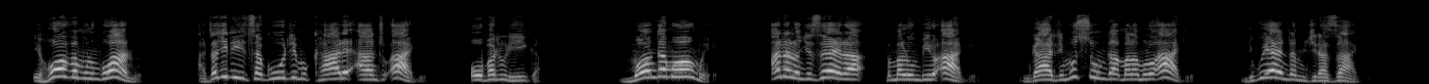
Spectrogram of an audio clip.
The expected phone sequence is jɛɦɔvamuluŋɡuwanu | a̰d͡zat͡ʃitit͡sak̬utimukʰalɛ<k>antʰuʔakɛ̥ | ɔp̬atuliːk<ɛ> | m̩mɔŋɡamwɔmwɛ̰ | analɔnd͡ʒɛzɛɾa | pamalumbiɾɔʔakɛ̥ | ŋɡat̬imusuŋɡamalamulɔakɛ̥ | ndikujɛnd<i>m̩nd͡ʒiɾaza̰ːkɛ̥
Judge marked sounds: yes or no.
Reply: no, no, no

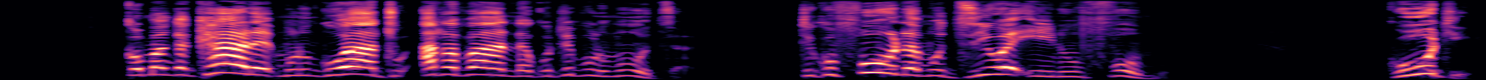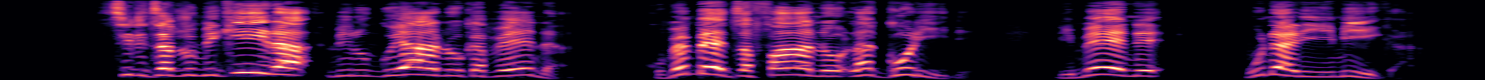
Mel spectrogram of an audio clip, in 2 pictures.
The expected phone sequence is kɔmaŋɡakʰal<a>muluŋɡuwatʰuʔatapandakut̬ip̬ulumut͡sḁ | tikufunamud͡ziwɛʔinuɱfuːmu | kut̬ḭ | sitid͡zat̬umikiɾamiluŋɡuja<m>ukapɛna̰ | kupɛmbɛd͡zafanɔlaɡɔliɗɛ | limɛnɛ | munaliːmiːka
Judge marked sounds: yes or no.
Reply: no, no

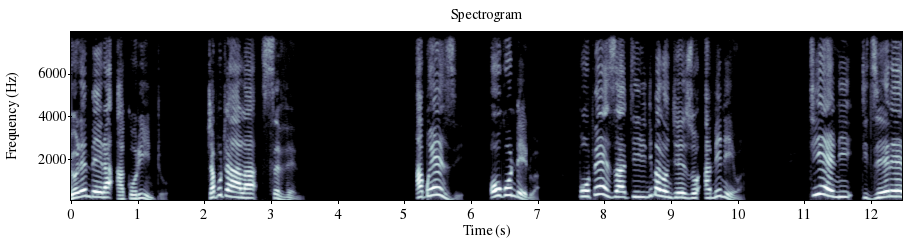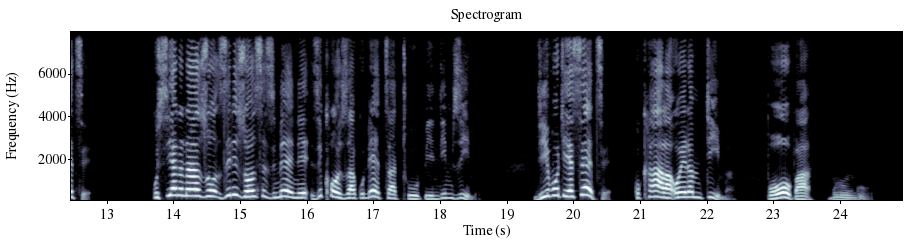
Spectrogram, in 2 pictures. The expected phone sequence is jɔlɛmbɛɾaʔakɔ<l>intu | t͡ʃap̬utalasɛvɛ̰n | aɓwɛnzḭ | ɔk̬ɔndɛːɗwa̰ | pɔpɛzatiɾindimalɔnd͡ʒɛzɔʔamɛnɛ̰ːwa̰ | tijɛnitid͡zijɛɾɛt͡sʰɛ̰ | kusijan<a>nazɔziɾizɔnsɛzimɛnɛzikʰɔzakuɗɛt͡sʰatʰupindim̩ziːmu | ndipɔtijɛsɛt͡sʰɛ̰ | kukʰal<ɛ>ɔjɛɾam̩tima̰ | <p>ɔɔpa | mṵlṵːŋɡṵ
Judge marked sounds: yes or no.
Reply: no, yes, no, yes

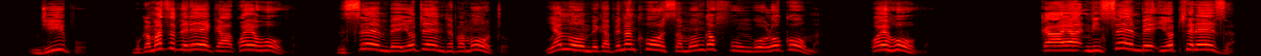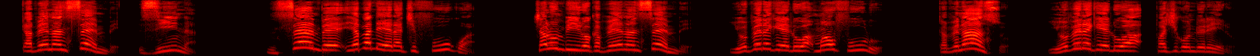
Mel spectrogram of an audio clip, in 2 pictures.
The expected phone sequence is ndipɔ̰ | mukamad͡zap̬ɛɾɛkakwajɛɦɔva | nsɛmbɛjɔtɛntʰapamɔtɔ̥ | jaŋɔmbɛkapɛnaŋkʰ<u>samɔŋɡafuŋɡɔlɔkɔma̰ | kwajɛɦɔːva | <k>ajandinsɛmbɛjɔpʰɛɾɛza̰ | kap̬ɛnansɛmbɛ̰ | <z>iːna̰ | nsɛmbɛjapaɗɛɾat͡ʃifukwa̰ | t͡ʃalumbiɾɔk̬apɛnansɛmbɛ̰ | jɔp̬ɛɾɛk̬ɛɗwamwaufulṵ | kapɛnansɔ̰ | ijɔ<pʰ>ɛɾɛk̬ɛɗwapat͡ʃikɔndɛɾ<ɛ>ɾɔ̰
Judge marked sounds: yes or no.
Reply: no, yes, yes, no, no

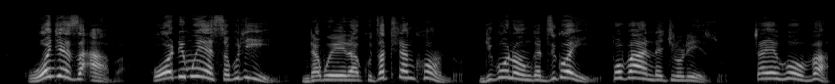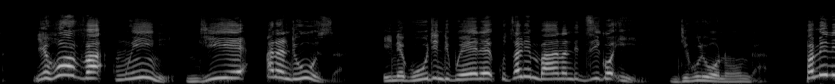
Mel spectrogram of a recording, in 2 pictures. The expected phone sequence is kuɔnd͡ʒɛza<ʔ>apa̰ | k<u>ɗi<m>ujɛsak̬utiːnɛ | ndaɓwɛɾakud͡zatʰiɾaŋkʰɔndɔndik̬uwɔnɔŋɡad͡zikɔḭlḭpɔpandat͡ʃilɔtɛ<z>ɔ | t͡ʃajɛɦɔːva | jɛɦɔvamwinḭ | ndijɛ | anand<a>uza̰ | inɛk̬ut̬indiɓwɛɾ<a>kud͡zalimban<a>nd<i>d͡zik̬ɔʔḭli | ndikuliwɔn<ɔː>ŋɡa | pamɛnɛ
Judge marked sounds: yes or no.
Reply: yes, no, yes, yes, no, no, yes, yes, yes

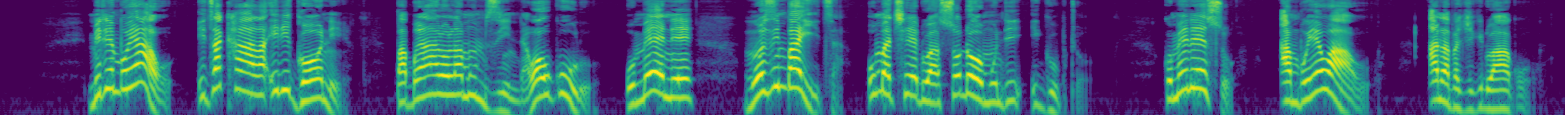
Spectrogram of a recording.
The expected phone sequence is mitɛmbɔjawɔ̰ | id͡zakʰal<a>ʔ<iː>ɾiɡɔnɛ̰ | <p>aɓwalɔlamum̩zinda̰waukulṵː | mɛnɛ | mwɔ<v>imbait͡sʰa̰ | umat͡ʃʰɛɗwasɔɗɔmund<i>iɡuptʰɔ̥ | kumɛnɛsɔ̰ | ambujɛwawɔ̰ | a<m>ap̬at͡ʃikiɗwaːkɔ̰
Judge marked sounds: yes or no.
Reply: yes, no, yes, no, yes, no

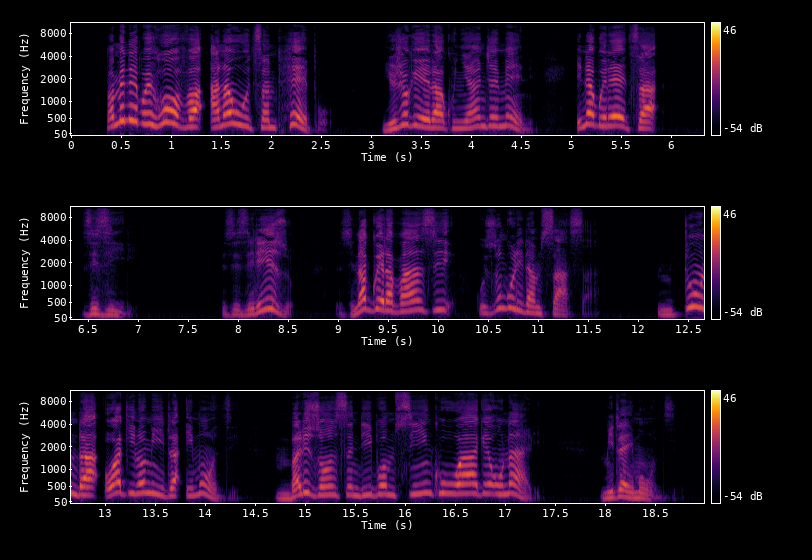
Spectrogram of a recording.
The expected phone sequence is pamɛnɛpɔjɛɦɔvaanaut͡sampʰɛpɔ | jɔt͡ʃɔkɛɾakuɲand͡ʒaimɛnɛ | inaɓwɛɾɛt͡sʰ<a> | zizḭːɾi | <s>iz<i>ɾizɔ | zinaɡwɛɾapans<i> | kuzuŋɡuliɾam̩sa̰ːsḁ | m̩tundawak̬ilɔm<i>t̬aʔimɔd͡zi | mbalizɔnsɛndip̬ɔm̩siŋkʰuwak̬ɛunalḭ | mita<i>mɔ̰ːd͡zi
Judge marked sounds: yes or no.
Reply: yes, no, yes, yes, yes, yes

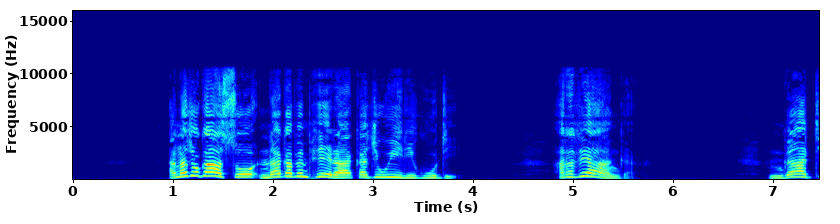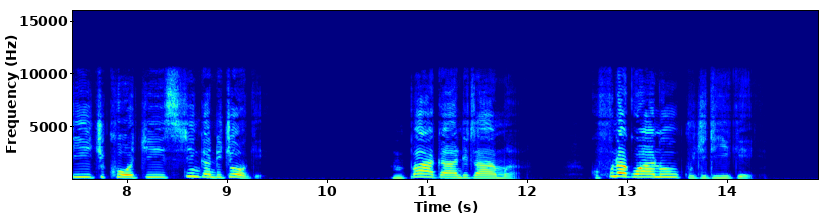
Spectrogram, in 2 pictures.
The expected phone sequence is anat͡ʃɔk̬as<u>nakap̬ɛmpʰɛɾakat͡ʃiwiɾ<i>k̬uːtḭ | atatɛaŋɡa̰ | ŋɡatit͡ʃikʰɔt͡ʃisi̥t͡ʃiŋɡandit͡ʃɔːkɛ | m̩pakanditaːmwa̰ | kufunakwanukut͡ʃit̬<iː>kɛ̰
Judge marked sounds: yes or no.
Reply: no, yes, yes

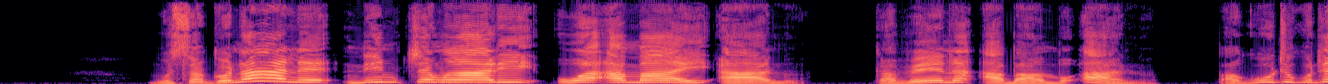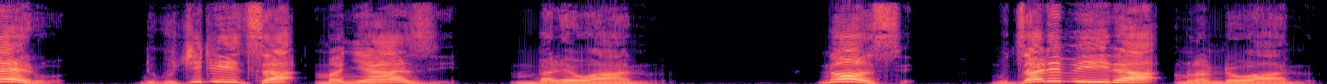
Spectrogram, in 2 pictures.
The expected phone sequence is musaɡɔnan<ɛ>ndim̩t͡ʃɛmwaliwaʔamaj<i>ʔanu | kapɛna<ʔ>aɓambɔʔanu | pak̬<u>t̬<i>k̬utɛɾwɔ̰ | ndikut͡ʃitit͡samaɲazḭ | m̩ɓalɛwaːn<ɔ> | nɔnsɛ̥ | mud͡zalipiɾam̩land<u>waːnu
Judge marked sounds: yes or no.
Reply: yes, yes, yes, yes, yes, no, no

